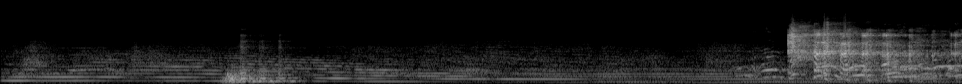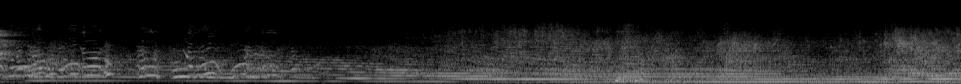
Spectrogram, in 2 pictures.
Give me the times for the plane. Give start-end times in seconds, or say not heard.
0.0-19.1.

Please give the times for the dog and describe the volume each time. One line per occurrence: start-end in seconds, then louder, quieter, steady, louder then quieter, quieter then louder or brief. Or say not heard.
7.3-12.9 steady.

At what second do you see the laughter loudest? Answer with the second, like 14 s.
8 s.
